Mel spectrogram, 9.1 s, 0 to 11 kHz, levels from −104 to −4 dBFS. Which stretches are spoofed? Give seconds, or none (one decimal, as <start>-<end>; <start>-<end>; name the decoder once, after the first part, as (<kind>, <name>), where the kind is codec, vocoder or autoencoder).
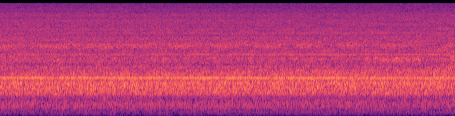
none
